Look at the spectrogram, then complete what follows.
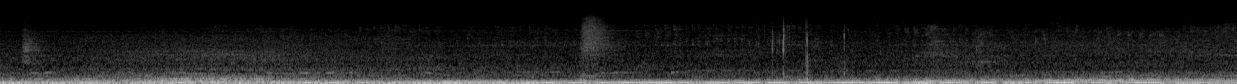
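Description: Isuzu 4HK1 four-cylinder diesel engine idling steadily with an even low hum, with a couple of brief clicks about six and eight seconds in.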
